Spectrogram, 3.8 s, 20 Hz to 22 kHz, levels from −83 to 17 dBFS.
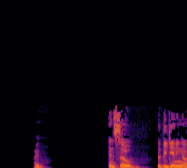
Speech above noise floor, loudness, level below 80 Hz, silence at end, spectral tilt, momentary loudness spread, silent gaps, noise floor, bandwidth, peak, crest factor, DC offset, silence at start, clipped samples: over 74 dB; -18 LUFS; -56 dBFS; 0 s; -4.5 dB/octave; 16 LU; 1.12-2.15 s; under -90 dBFS; 8.6 kHz; -4 dBFS; 16 dB; under 0.1%; 0.7 s; under 0.1%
